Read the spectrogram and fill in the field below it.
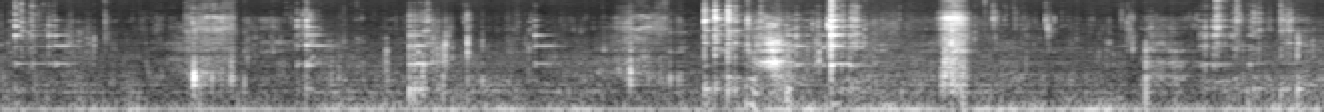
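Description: A metal spoon clinks against a glass bowl.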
